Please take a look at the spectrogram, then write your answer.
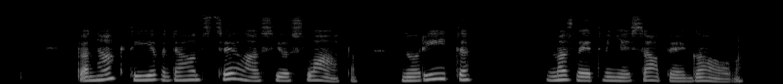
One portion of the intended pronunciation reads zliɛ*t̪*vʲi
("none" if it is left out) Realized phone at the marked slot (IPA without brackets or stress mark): t̪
